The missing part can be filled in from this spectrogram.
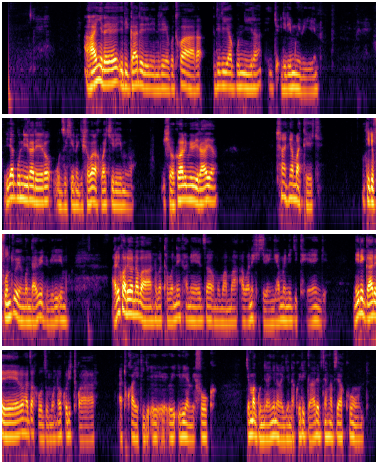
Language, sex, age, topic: Rundi, male, 25-35, agriculture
